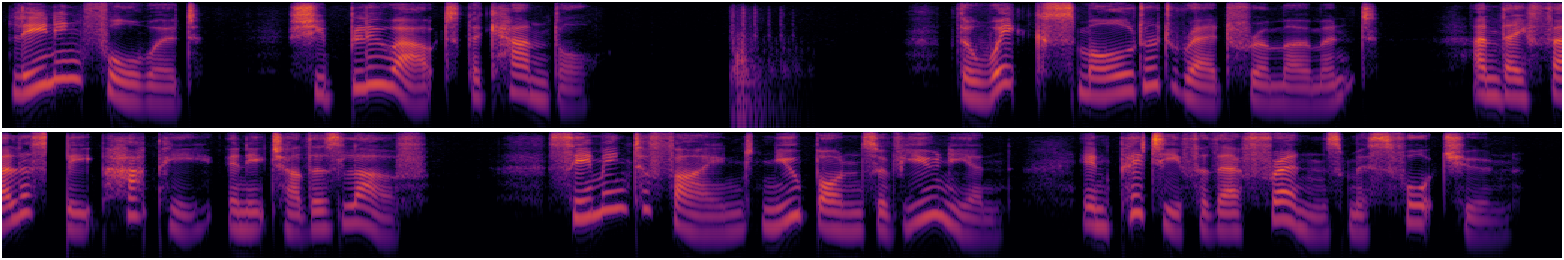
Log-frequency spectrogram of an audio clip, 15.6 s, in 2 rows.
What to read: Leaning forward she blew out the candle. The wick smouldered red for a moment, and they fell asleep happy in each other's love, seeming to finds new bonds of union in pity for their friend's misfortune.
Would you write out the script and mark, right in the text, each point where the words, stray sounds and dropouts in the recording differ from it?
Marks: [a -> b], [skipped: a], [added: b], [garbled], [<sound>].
Leaning forward she blew out the candle. [thud] The wick smouldered red for a moment, and they fell asleep [dropout] happy in each other's love, seeming to [finds -> find] new bonds of union in pity for their friend's misfortune.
